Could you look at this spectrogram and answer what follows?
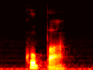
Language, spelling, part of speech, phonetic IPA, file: Polish, kupa, noun, [ˈkupa], Pl-kupa.ogg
